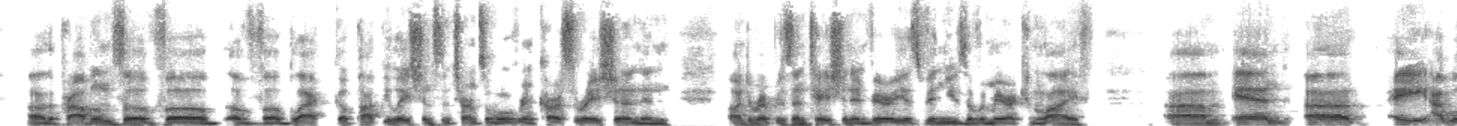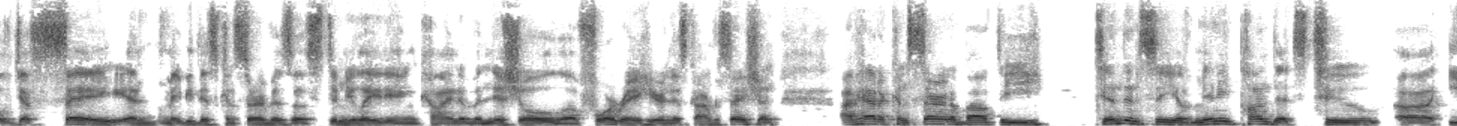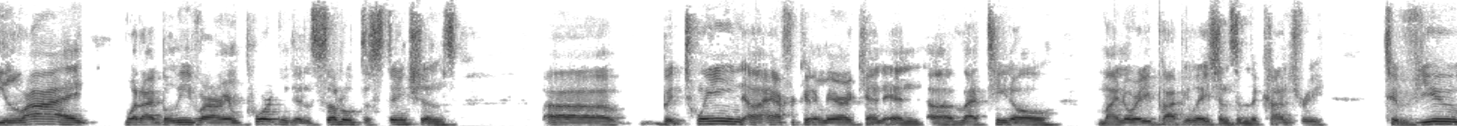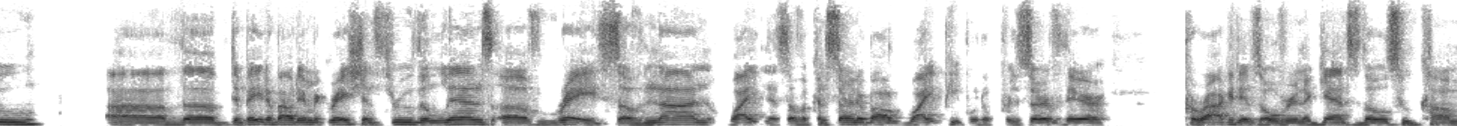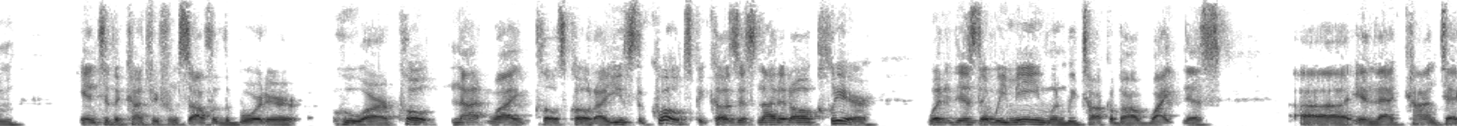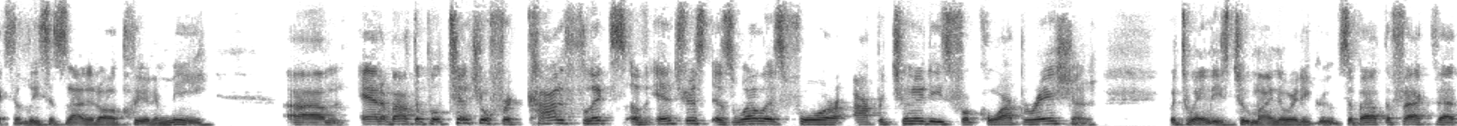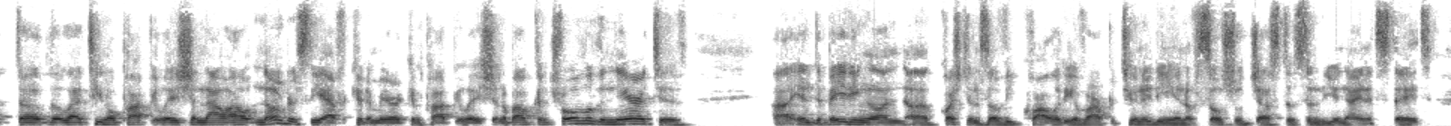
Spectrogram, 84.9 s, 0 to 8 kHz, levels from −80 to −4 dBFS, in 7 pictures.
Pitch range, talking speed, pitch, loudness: 105-135 Hz, 155 wpm, 115 Hz, -23 LUFS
